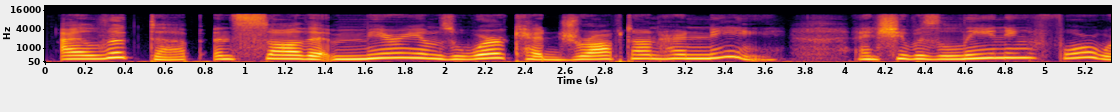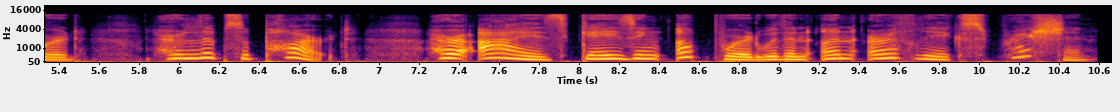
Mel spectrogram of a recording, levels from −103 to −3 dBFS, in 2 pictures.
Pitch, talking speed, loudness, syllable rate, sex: 255 Hz, 165 wpm, -17 LUFS, 4.5 syllables/s, female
